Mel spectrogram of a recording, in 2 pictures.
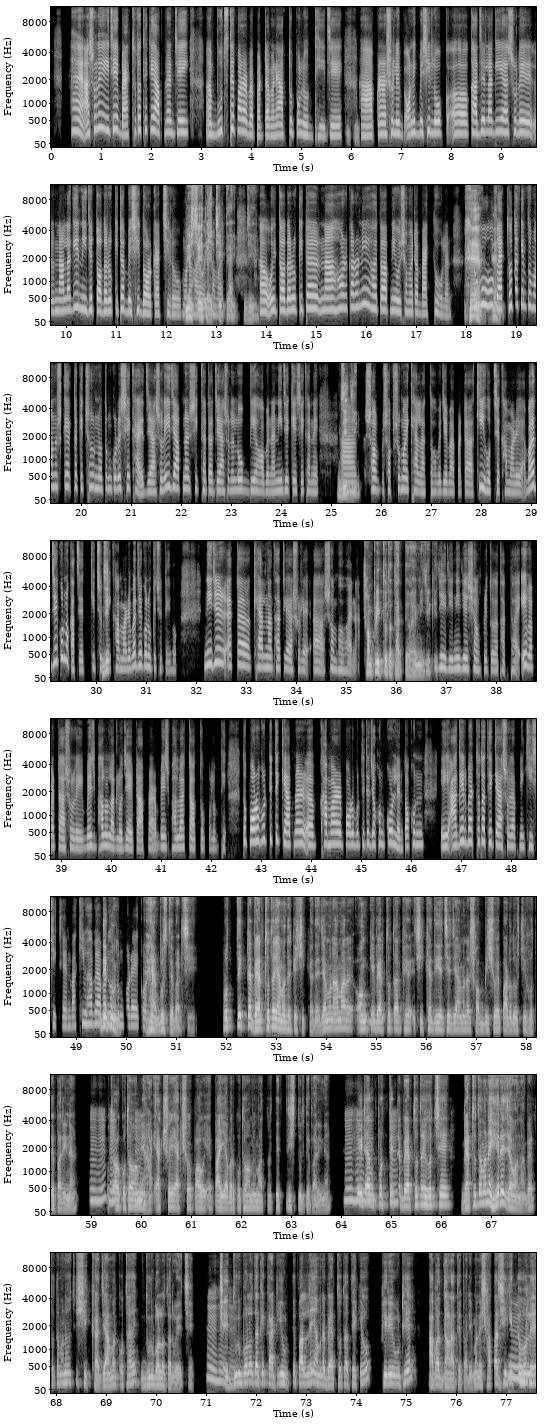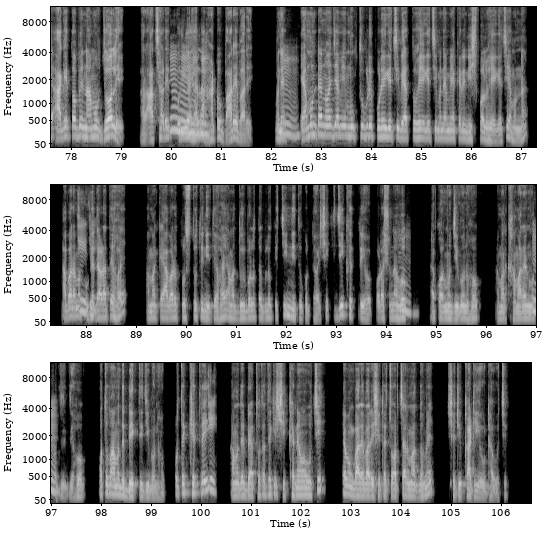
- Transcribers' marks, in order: "কাজে" said as "কাচেৎ"; "একেবারে" said as "একেরে"
- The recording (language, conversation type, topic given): Bengali, podcast, ব্যর্থ হলে তুমি কীভাবে আবার ঘুরে দাঁড়াও?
